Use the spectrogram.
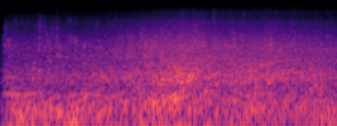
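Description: Pacific Ocean surf breaking on a Hawaiian beach, a steady broad wash of waves mixed with wind buffeting the microphone, with no voices.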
